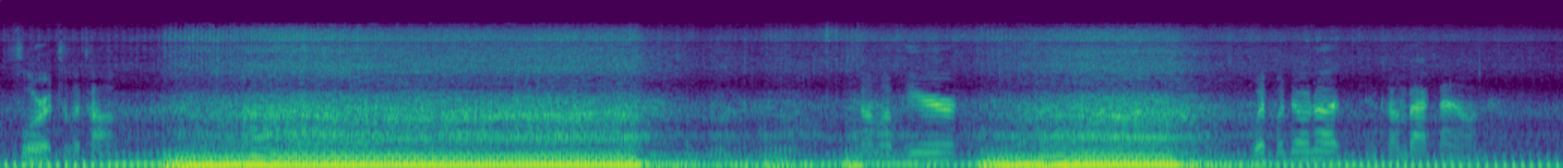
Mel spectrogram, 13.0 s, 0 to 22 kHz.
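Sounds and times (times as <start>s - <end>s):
atv engine at full throttle: 0.0s - 13.0s.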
